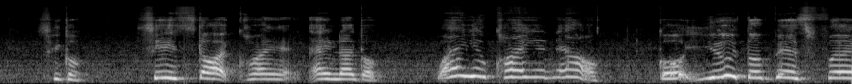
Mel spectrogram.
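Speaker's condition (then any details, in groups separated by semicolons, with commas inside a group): Cerebral palsy; present from birth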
